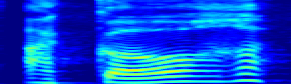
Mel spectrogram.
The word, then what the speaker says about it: accord: And then after that, it's accord. You finish on the r. Accord. And the last one, it's parole.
